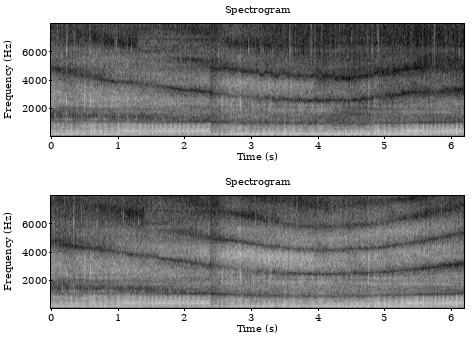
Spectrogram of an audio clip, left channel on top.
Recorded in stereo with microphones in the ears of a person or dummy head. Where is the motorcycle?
Centre (ahead or behind); by 6.2 s 80° right.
